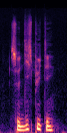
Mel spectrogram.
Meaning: 1. to dispute 2. to take part in
- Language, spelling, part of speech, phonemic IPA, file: French, disputer, verb, /dis.py.te/, Fr-disputer.ogg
